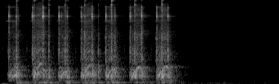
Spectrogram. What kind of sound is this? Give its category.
Sound effects > Other mechanisms, engines, machines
